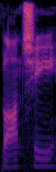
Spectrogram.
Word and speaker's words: banshee: have one of my I'm pronouncing it looks like bean sheed or something, but one of my friends, he's like really into Gaelic culture and language, and he always says it's meant to be pronounced Banshee, and I guess that makes sense because it's supposed to be like an English, Irish, Gaelic unit.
